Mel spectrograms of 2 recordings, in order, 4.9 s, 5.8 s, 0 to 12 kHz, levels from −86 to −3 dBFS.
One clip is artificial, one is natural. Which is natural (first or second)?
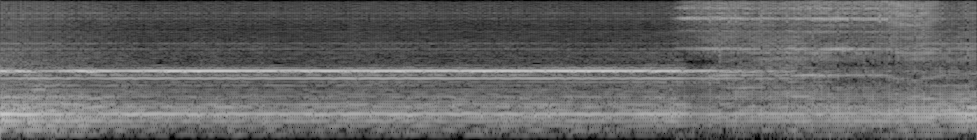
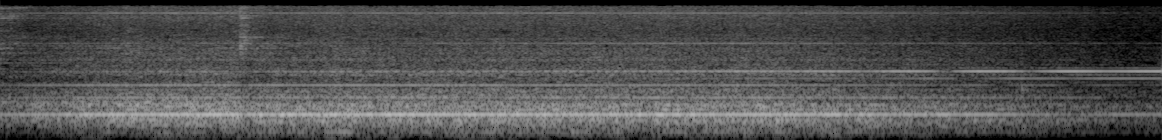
second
